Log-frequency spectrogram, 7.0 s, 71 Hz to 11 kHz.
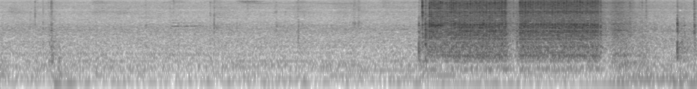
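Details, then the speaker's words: Epson 3250 printer: quiet ticking at power-on, then loud rough crackling clatter when trying to copy or print; broken rubber roller piece tangled and jammed the drive gear against the one above. "fazendo esse barulho. Tirou aqui os cabos. Geralmente esse barulho aí, ó, a maioria das vezes é causado por isso aqui, ó. A a borrachazinha ali tá quebrada."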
